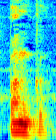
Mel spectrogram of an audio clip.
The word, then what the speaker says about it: पंख: अच्छी समझ में आएगी जैसे पंख है पंख तो का के आगे और का के ऊपर अनुसार है तो का के ऊपर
